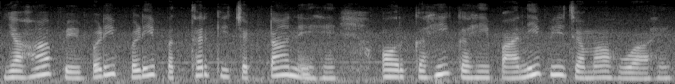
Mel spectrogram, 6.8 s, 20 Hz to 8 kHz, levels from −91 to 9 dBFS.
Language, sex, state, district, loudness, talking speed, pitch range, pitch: Hindi, female, Gujarat, Valsad, -15 LUFS, 140 wpm, 170-235 Hz, 190 Hz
